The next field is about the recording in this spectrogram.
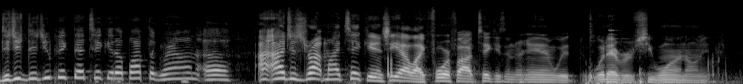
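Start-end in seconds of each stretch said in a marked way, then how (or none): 0.0-3.8 frantic, very high-pitched panicking lady's voice. Recounting a lady who says the speaker picked up her ticket, imitating a frantic, panicking woman. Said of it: "She's like all frantic and panicking".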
